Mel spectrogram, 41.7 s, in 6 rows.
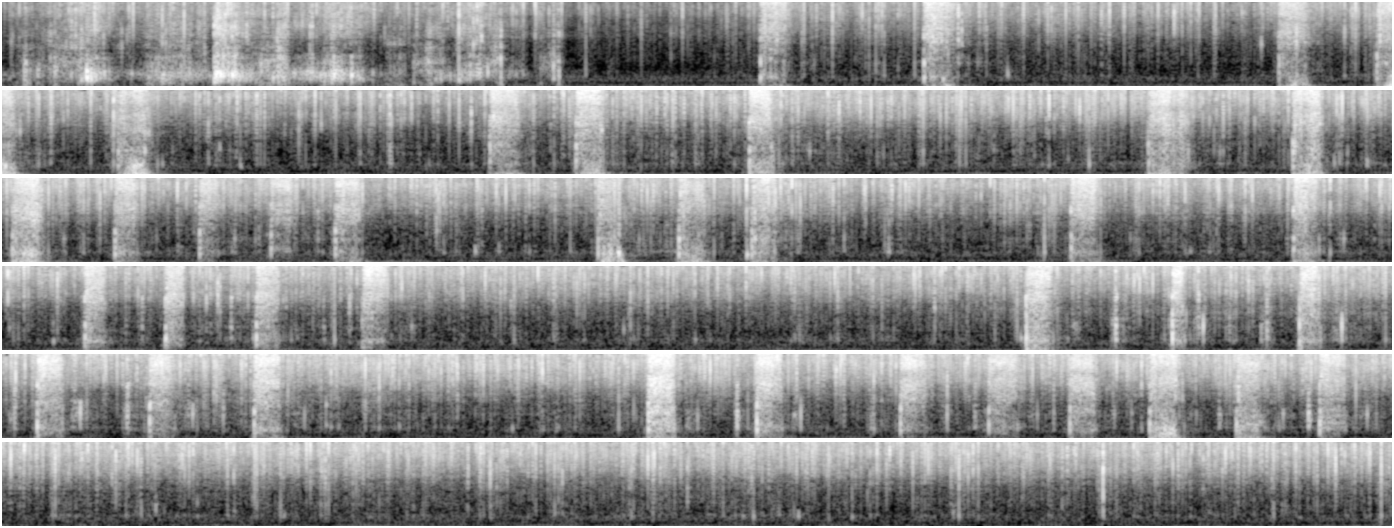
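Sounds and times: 
crinkling and crumpling: 0.0 - 41.6
faint hiss: 3.6 - 8.5, 9.3 - 18.0, 18.7 - 30.0, 30.9 - 35.6.

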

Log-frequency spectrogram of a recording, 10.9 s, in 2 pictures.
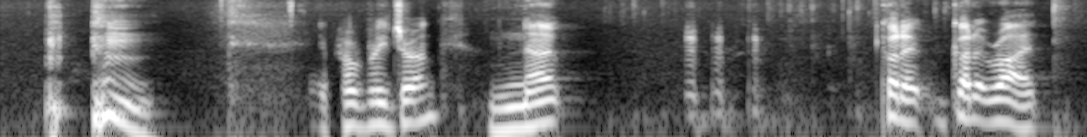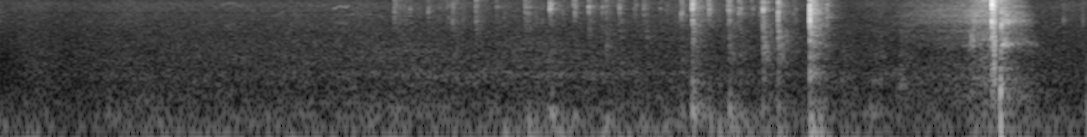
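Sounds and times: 
speech: 1.6 - 5.4
typing on a computer keyboard: 3.0 - 5.4, 7.4 - 9.7.

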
